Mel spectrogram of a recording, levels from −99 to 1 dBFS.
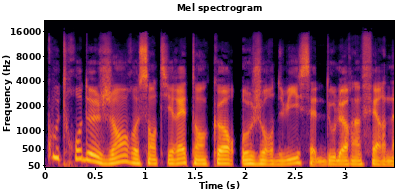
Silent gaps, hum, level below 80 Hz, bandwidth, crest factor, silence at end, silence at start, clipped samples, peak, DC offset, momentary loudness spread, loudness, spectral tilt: none; none; -44 dBFS; 15 kHz; 16 dB; 0 s; 0.05 s; under 0.1%; -2 dBFS; under 0.1%; 3 LU; -17 LUFS; -5.5 dB/octave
